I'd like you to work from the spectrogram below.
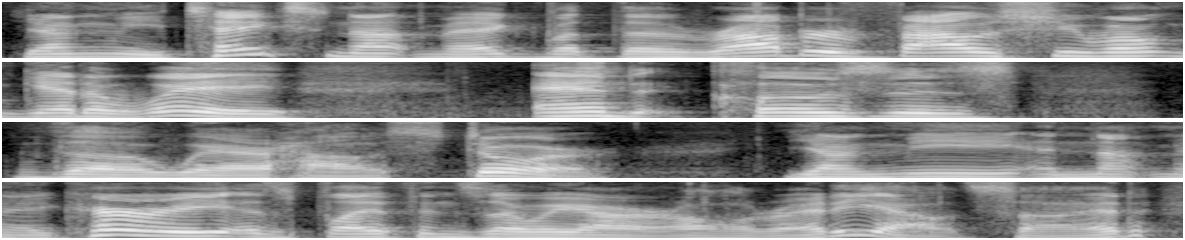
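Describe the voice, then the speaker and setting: A man's voice: a little high, expressive, measured pace, darkish tone, clean tone. A man hosting a podcast, casually recapping a cartoon episode, rambling with frequent filler words and restarts and laughing often. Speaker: podcast host.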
